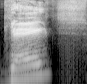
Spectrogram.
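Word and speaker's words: Gaetz: All right, Matt Gatz, last name is pronounced Gates, B, says the texter.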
